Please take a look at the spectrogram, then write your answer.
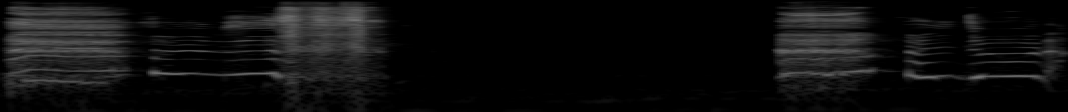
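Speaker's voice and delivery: high, squeaky broken words; helpless laughter. Real, not acted. Storyteller unable to explain, helplessly laughing. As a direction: try to speak while cracking up. Too amused to speak.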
